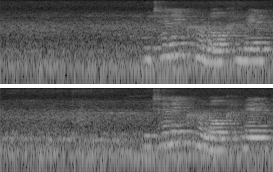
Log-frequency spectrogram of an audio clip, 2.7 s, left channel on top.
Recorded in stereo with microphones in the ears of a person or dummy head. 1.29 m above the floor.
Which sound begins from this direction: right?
A woman speaking, at 1.4 s.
